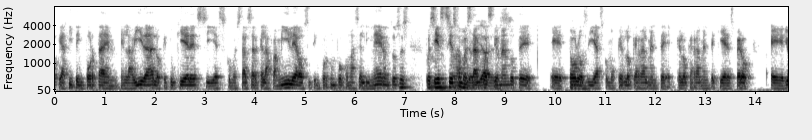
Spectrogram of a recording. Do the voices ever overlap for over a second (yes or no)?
yes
